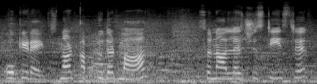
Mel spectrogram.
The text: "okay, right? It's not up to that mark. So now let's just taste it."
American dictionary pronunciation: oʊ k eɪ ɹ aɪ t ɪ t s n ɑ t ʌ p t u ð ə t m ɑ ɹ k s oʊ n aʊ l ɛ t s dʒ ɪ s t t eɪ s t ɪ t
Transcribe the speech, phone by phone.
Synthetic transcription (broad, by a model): oʊ k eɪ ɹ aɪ ɪ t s n ɑ t ʌ p t u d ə t m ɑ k s oʊ n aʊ l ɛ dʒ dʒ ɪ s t t eɪ s t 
